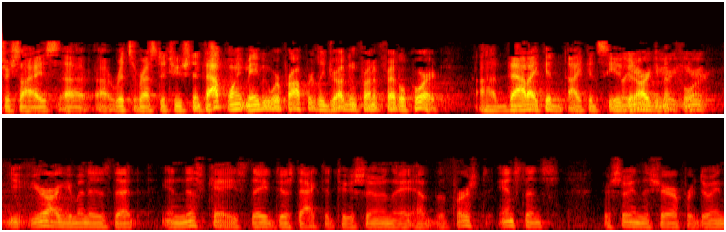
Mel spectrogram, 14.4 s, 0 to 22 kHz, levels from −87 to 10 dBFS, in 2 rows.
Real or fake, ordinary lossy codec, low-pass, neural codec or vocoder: real; MP3, 24 kbps; 7.2 kHz; none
